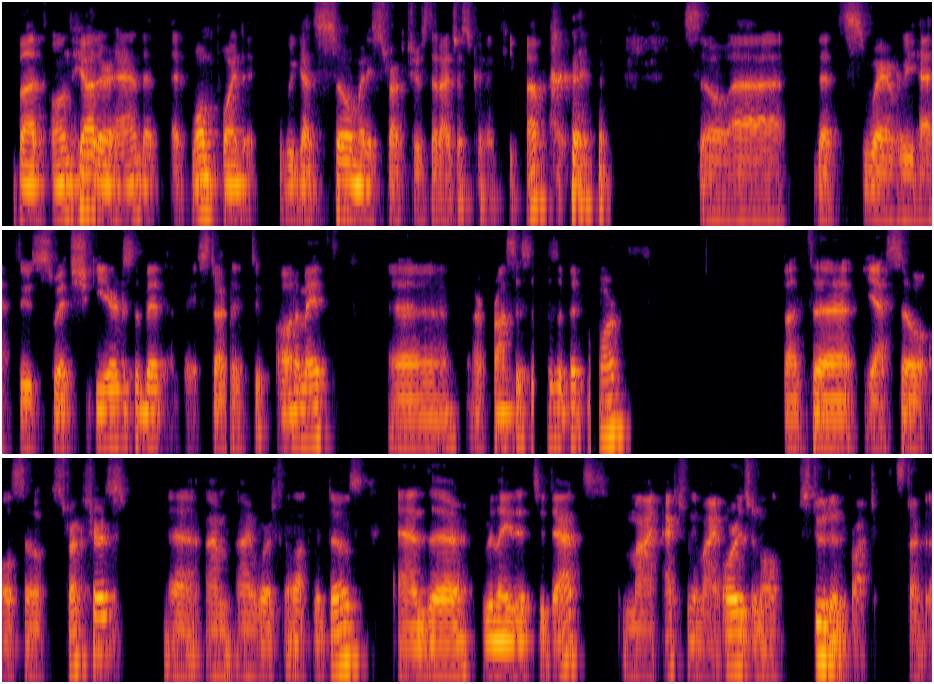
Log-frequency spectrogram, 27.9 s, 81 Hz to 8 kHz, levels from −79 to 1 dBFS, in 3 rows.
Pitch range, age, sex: 85-110 Hz, 20-39, male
